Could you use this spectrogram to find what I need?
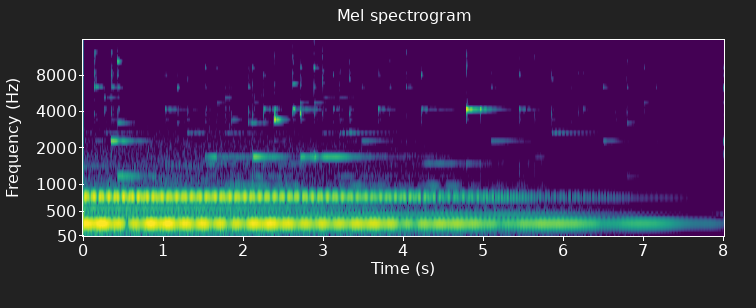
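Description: A singing bowl rings with a steady, humming tone that slowly fades.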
